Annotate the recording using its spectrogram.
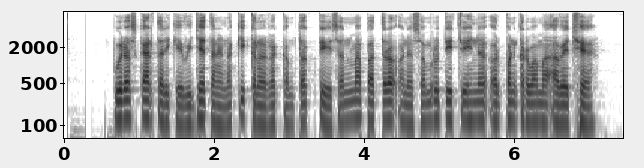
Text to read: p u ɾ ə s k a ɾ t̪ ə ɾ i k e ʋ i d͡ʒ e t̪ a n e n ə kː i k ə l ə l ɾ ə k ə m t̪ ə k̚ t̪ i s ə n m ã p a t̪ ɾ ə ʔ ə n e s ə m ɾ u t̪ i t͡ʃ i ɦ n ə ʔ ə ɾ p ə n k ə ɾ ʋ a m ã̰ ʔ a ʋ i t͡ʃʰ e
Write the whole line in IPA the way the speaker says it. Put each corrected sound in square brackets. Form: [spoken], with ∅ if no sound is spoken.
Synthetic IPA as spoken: p u ɾ ə s k a ɾ t̪ ə ɾ i k e ʋ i d͡ʒ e t̪ a n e n ə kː i k ə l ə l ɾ ə k ə m t̪ ə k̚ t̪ i s ə n m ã p a t̪ ɾ ə ʔ ə n e s ə m ɾ u t̪ i t͡ʃ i ɦ n ə ʔ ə ɾ p ə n k ə ɾ ʋ a m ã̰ ʔ a ʋ [e] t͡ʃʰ e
